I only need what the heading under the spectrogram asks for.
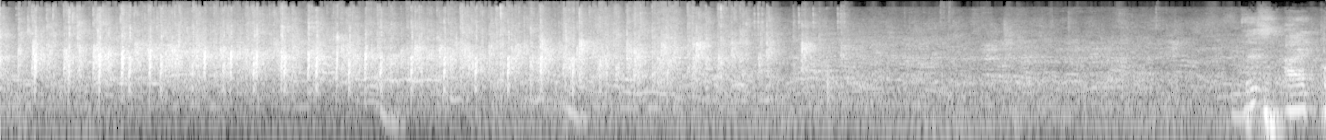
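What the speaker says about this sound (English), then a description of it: "let's clap for Omega" Audience clapping steadily at a celebration of life, loud and sustained for several seconds, then thinning out as a voice begins to speak over the fading applause.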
